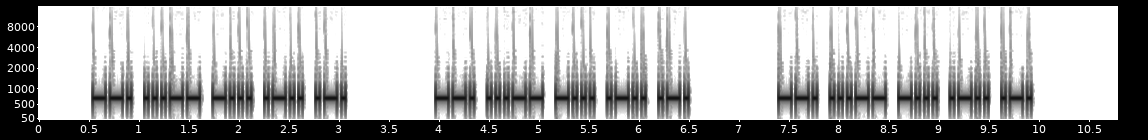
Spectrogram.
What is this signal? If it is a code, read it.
Morse code, heard as a keyed tone, about 27 wpm, 700 Hz. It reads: G3BLR G3BLR G3BLR
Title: DXCC-100 Call Signs - 5 Characters - Repeated 3x - 28wpm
